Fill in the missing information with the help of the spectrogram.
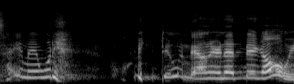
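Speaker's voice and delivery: retold curious bystander; lightly voiced passerby. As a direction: lightly act out a fella calling down a hole. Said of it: "and he says".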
